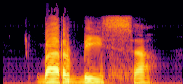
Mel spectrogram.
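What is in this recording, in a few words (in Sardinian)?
"Barbissa", Sardinian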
